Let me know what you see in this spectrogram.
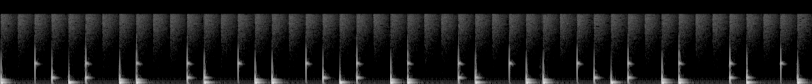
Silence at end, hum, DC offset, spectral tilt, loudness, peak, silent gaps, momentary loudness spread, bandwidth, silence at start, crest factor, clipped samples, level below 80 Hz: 0.05 s; none; under 0.1%; -6 dB/octave; -25 LUFS; -6 dBFS; none; 10 LU; 11.5 kHz; 0 s; 18 dB; under 0.1%; -30 dBFS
